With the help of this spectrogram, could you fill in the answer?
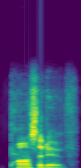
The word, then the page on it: positive: American English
